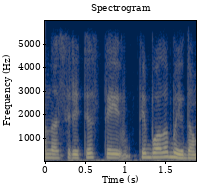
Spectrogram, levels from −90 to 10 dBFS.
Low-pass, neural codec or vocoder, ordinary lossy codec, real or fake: 5.4 kHz; none; Opus, 16 kbps; real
